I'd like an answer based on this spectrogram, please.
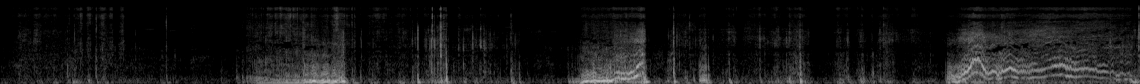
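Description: An animal calling three times, each call loud and pitched. The last call, near the end, is the longest and wavers and falls in pitch.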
